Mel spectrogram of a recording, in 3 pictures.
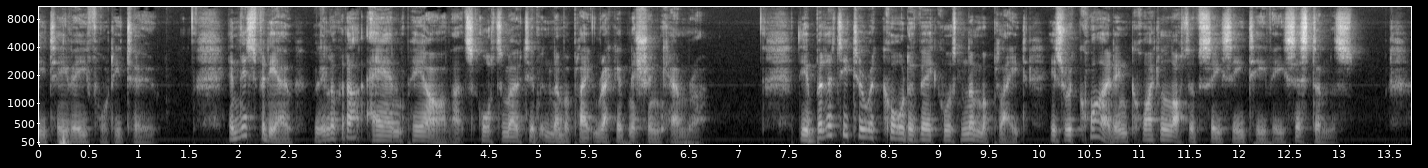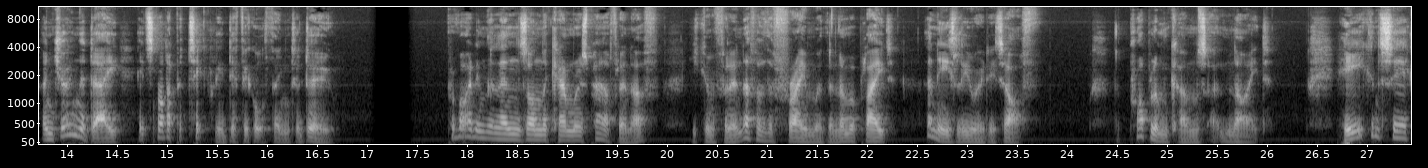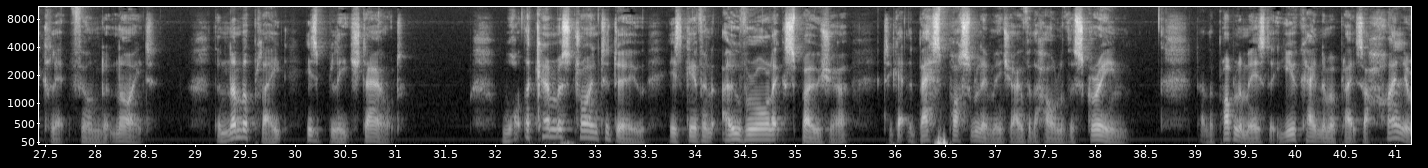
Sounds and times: Speech: 0.0s - 6.8s, 7.5s - 16.8s, 17.8s - 23.8s, 24.4s - 31.2s, 31.8s - 38.4s, 39.0s - 41.1s.

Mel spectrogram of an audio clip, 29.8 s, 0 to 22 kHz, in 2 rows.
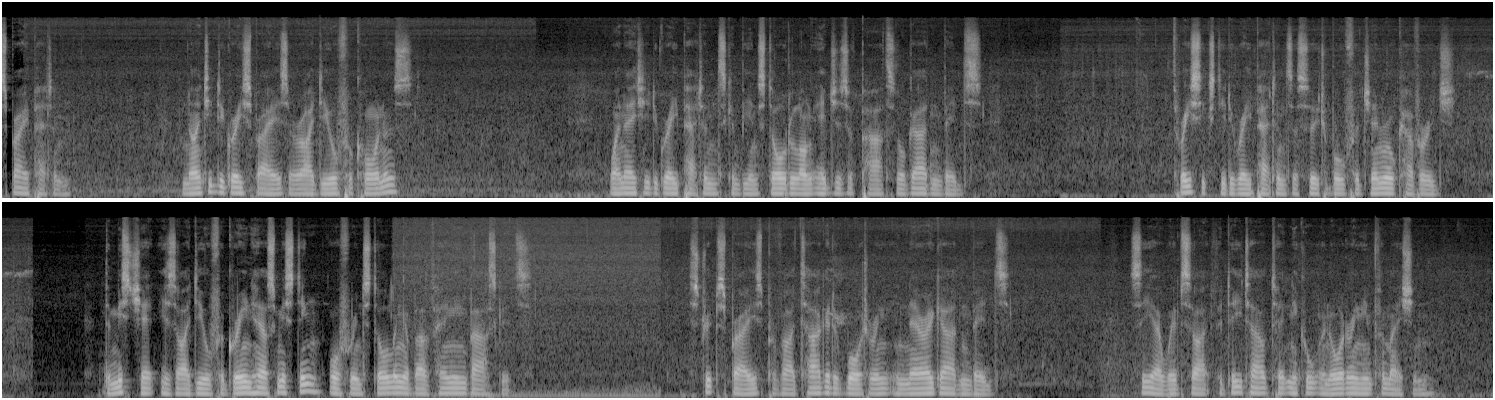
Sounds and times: Speech: 0.0s - 0.7s, 1.8s - 4.2s, 6.1s - 9.8s, 11.7s - 14.6s, 15.9s - 20.2s, 21.8s - 25.0s, 26.2s - 29.3s.

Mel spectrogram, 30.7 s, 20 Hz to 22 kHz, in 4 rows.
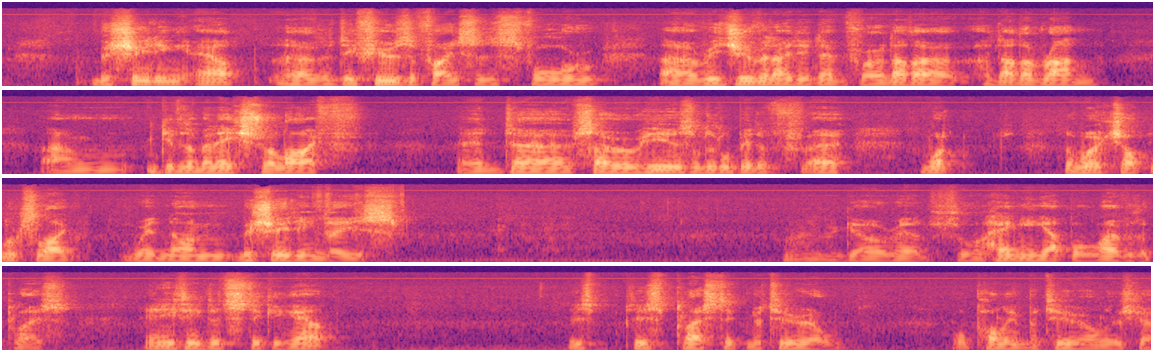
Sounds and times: Speech: 0.6s - 10.1s, 10.7s - 14.2s, 14.8s - 18.1s, 20.6s - 25.4s, 26.8s - 28.8s, 29.4s - 30.6s.

